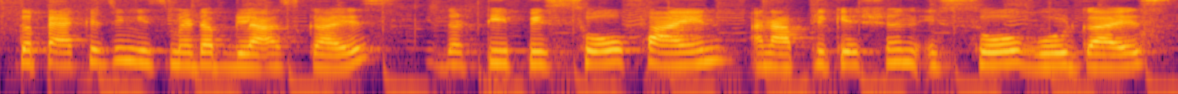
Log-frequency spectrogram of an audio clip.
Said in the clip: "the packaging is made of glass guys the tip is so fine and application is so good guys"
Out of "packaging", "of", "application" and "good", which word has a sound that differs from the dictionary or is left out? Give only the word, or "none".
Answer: of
